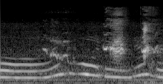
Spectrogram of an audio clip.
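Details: Brussels Griffon puppies: a drawn-out, tonal whine that slides up and then down, with two brief, sharper rises near the end, in a quiet room.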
